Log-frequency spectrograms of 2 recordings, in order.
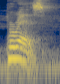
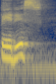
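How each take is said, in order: First: The name is said with an anglicized pronunciation. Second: The name is said with a Spanish pronunciation. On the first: This is how others commonly mispronounce the name. The speaker calls it wrong. "they people would say" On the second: This is how the name should be said. The speaker calls it right.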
